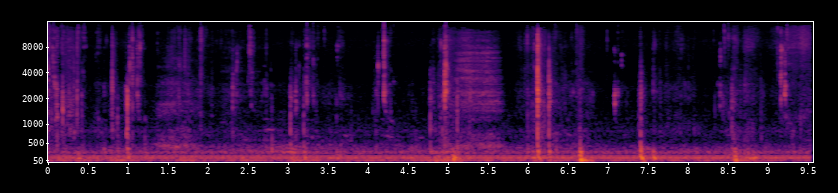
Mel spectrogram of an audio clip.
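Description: A person chewing sushi close to the microphone, with scattered soft clicks and mouth smacks over a steady low hum.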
